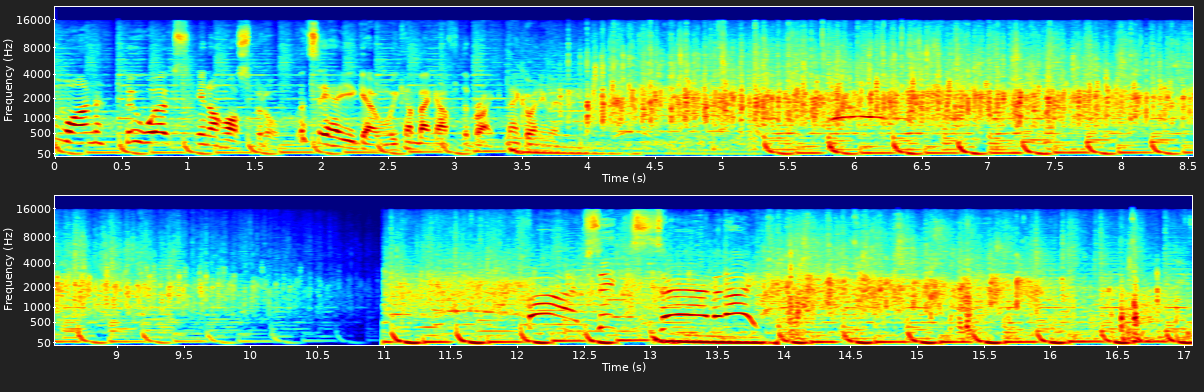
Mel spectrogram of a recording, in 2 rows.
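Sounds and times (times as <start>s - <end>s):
game show theme music: 0.0s - 17.0s
audience applauding: 3.5s - 17.0s.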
